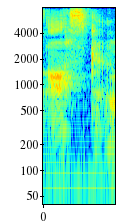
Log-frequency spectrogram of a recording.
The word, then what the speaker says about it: Asuka: Asuka. It's pronounced Asuka.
